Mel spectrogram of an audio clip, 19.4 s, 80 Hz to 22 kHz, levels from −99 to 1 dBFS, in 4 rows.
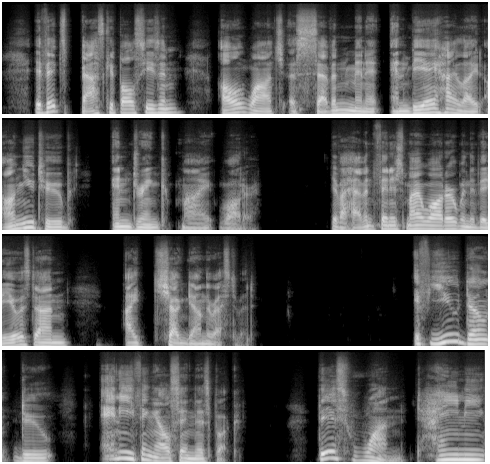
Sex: male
